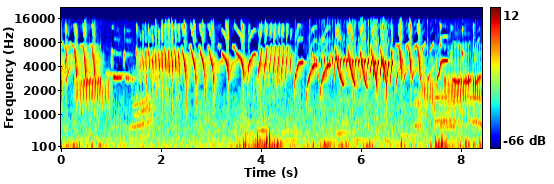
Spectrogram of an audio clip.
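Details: Canary song, nonstop, used to train other canaries: varied high trills, swept notes and buzzy rolls over a steady low background rumble.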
